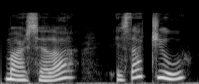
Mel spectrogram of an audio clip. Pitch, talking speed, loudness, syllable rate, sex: 255 Hz, 120 wpm, -16 LUFS, 4.3 syllables/s, female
